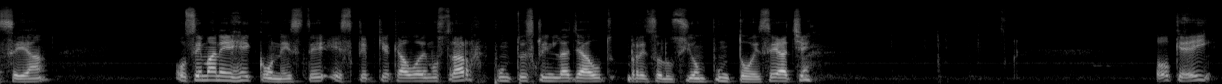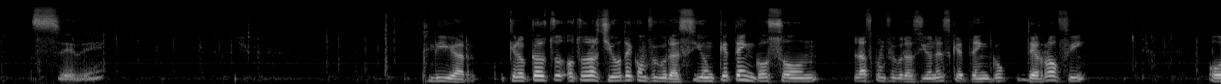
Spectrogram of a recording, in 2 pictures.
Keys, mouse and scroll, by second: 0.3 Right, 0.3 Left, 0.5 Left, 0.7-2.2 Left, 6.7 Right, 6.9 Right, 7.1-8.0 Right, 9.4 ctrl+x, 11.8-16.3 typing, 22.1 alt+super+d, 23.5 Down, 23.7 Down, 23.9 Down, 24.1 Up, 24.3 Up.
